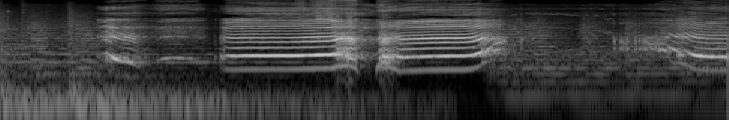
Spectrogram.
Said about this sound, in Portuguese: Os berros do garoto trouxeram o homem de volta à realidade.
